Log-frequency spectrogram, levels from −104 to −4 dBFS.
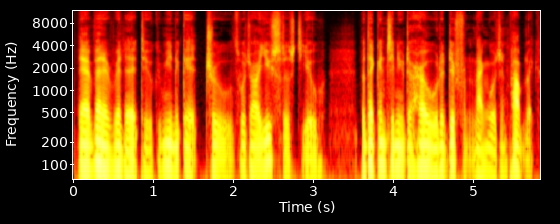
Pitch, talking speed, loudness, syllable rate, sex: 85 Hz, 225 wpm, -23 LUFS, 7.4 syllables/s, male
